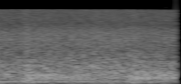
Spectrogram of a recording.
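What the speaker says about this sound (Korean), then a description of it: "동굴 속에서 거대한 물줄기를 쏟아내는 폭포가 그야말로 장관입니다." A waterfall gushes inside Daegeumgul cave, a dense, steady roar of falling water that fills the space evenly and loudly, with no voices over it.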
